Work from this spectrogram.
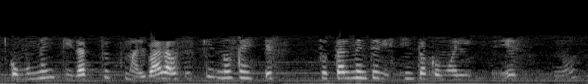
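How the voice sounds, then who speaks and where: A woman's voice: high voice, moderate pace. A woman with a Mexican accent, calling in to a radio show and telling her story in an earnest, hesitant way, with many filler words. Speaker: radio caller. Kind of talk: phone-in conversation. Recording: tinny phone line, faint music.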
